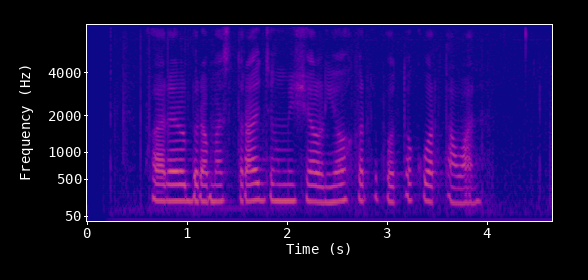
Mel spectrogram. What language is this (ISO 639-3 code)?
sun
